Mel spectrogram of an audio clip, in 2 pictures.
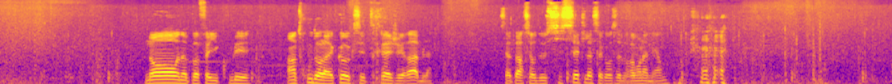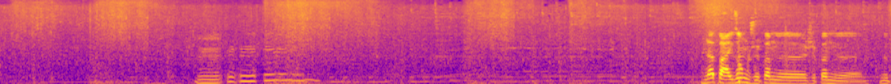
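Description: Waves wash against a sailing ship.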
